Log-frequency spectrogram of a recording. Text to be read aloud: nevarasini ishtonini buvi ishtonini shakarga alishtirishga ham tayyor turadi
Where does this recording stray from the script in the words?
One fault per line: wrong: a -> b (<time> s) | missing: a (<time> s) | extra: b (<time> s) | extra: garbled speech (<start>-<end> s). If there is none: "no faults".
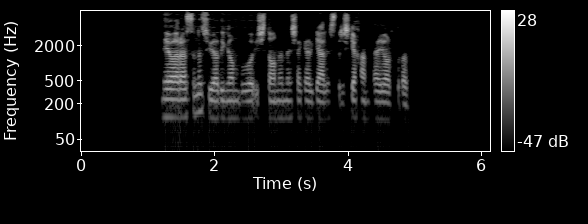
wrong: ishtonini -> suyadigan (1.9 s)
